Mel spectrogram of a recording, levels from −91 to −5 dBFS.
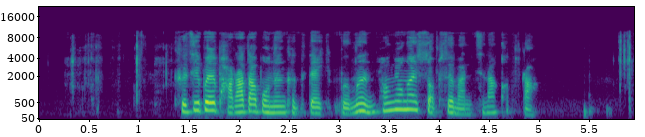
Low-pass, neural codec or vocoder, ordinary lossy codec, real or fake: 9.9 kHz; none; Opus, 32 kbps; real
